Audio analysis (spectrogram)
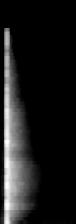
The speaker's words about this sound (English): That's the biggest clap you've ever done.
